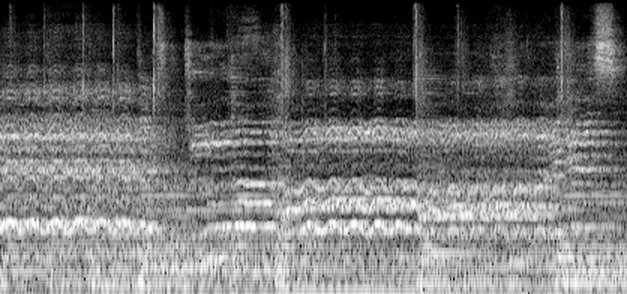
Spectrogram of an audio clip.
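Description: A woman singing solo into a microphone, holding long notes with vibrato.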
